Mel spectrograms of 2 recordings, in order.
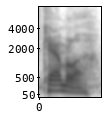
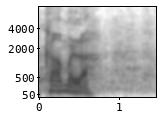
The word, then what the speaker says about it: Kamala: Cam as opposed to Com.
